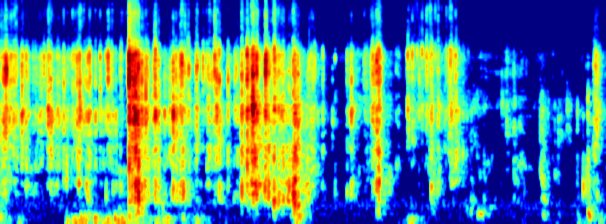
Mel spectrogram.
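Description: Foil wrapper of a Contenders basketball card pack being torn open and crinkled. The crackling is dense for about the first three seconds, then thins to scattered crackles and clicks.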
